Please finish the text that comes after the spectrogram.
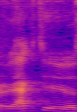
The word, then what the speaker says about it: React: É React? Se a pronúncia tá Isso.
